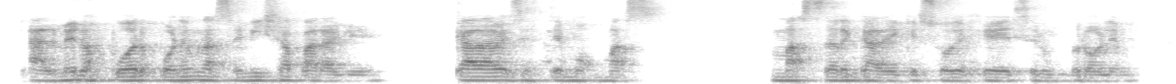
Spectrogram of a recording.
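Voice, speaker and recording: The speaker is a man with an Argentine accent. His voice sits at a medium pitch. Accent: Rioplatense Argentine Spanish. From Argentina, Buenos Aires (Caballito). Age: 20s. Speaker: tech entrepreneur. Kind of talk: conference talk. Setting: video call from home. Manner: hesitant fillers.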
